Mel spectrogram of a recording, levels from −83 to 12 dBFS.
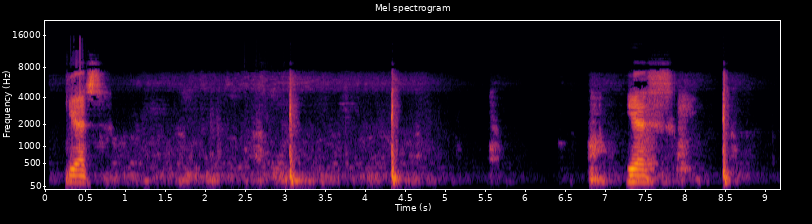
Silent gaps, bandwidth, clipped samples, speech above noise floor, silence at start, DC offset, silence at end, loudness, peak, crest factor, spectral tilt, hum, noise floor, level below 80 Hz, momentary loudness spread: none; 15.5 kHz; under 0.1%; 56 dB; 0.25 s; under 0.1%; 0.55 s; -18 LUFS; 0 dBFS; 24 dB; -3 dB/octave; none; -72 dBFS; -66 dBFS; 28 LU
